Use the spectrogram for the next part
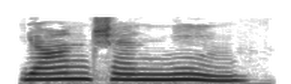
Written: yang zhenning

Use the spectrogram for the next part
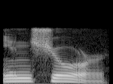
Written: inshore

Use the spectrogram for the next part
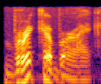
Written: bric-a-brac

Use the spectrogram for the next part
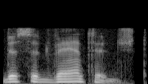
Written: disadvantaged

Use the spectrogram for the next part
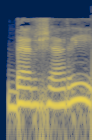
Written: bergerie

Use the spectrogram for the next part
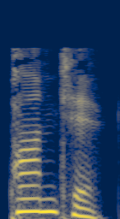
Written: pontic

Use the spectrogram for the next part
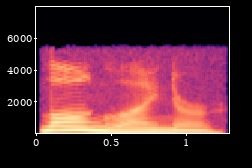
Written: long-liner

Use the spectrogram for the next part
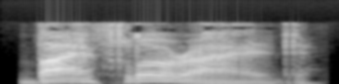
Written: bifluoride

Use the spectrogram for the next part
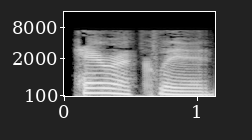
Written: Heraclid

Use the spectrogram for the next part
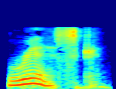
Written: risc

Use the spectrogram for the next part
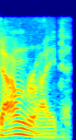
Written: downright

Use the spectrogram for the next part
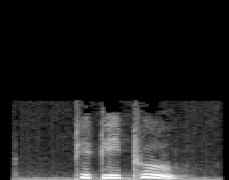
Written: pippypoo

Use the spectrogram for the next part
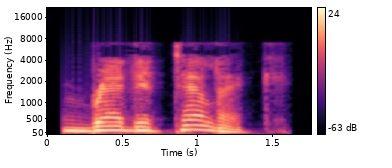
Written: bradytelic

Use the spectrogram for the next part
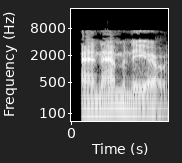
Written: anamniote

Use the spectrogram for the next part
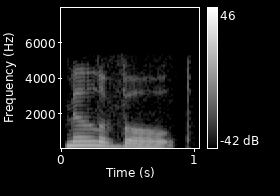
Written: millivolt

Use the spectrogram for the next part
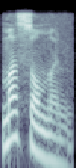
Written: Mussulmen

